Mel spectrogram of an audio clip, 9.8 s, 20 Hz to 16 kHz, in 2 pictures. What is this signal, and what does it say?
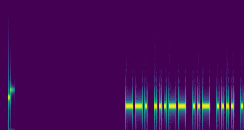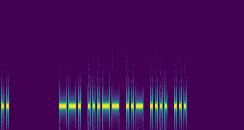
Morse code, heard as a keyed tone, about 25 wpm, 700 Hz. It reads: G3UHS G3UHS
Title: DXCC-100 Call Signs - 5 Characters - Repeated 2x - 25wpm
